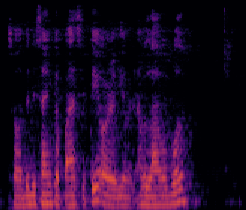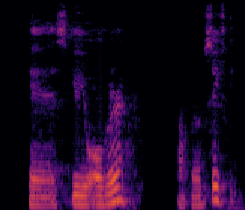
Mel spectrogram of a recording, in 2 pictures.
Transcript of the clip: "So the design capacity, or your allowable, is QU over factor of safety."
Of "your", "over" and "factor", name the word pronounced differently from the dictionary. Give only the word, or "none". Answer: factor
